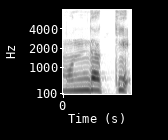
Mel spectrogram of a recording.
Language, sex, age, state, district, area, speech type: Kannada, male, 45-60, Karnataka, Bangalore Rural, rural, read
